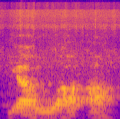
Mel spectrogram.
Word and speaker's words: Yawa'ah: Yep, drop the A for the love. Yeah, Yawa'ah. Yawa'ah. There you go. That's perfect. Yawa'ah. Yes. Yawa'ah is how you pronounce it.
